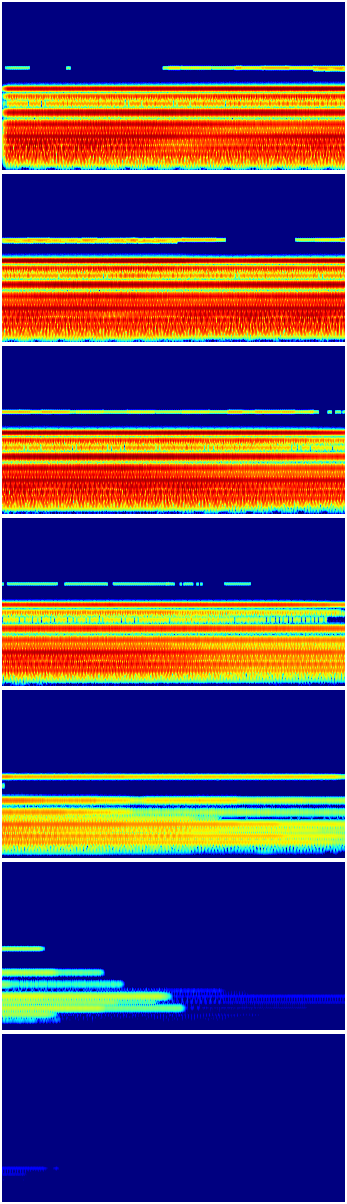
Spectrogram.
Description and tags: Ominous space organ sound created with coagula using original bitmap image.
